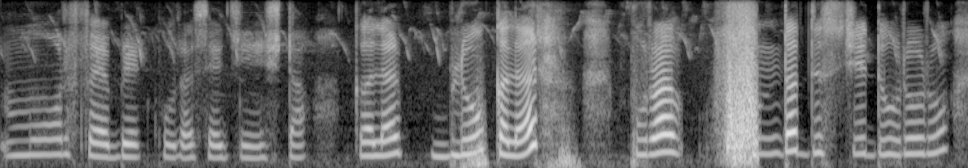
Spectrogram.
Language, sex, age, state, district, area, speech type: Odia, female, 18-30, Odisha, Malkangiri, urban, spontaneous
